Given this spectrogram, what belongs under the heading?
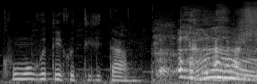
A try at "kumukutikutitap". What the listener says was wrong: T at the end, so it's.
